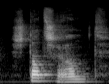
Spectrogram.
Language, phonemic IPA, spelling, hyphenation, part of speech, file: Dutch, /ˈstɑtsrɑnt/, stadsrand, stads‧rand, noun, Nl-stadsrand.ogg
- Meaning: the (often suburban) outskirts of a city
